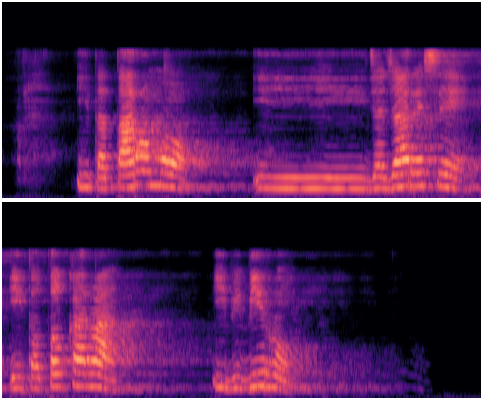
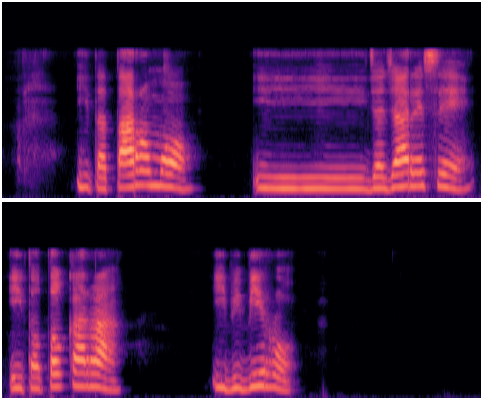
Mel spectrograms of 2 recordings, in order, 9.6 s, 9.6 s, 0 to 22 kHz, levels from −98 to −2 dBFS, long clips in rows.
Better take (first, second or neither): second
